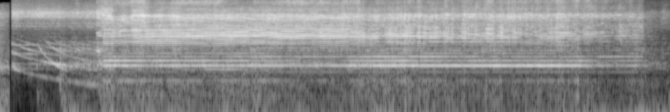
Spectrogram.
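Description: About a second of falling, whistle-like glides, then a loud, steady, horn-like blare made of many held tones. It holds for about six seconds and fades near the end.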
